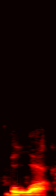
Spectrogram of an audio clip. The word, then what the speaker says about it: Bullock: I will also say that, man, Bullock is Bullock.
